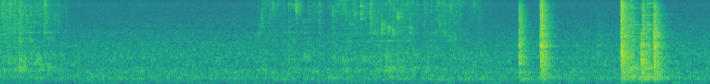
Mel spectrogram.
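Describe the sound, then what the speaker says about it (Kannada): Kidney beans (rajma) tipped with their water into a boiling pot in a home kitchen, giving soft splashing and a few sharp clanks of a utensil against metal near the end, with no talk. "ಈಗ ನಾವು ರಾಜ್ಮಾ ಹಾಕ್ಕೊಳ್ಳೋಣ ವಿತ್ ವಾಟರ್ ಸಮೇತ ಹಾಕ್ಕೊಳ್ಳೋಣ."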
